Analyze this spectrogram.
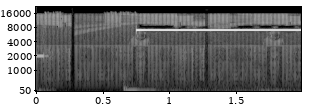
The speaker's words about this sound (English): Yeah, someone played Doom on sound waves. Here's what it sounds like for a few seconds.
